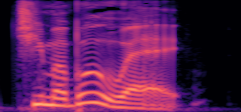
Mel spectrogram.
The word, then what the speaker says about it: Cimabue: Cimabue, most people remember because that's how you learned how to pronounce Italian words, because his name is spelled C-I-M-B-U-E. Cimabue. No, Cimabue. Okay, not important.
